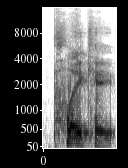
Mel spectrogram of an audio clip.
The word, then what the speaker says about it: placate: This word has 2 syllables, and the stress is on that first syllable, placate.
